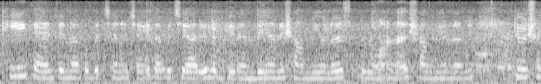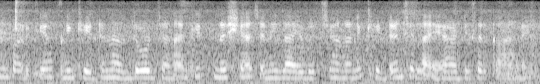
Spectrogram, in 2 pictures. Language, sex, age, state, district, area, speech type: Punjabi, female, 18-30, Punjab, Gurdaspur, urban, spontaneous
